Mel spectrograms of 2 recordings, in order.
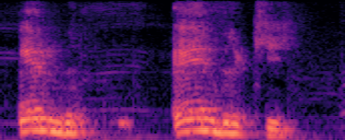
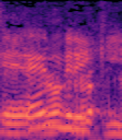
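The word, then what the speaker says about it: Endrick: ¿Hendrik o Hendriki? – Hendriki. – No acertó nadie. – Sí, Melchor. – Ya te lo dije. – Melchor dijo Hendriki. Sí. – No, pero él. Es Hendriki. Rodrigo ha dicho Hendriki con acento en la primera, ¿eh? – Sí, lo dijo así.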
